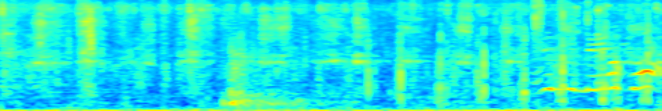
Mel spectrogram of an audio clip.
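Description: Footsteps of people running, an uneven patter of quick steps.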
